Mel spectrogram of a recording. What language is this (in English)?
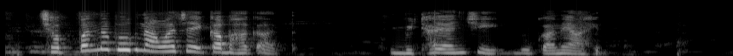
Marathi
